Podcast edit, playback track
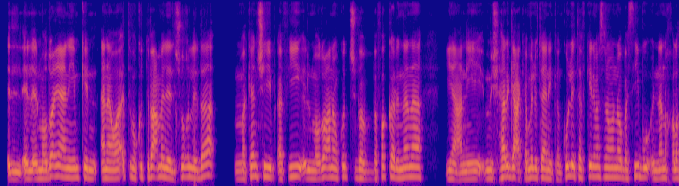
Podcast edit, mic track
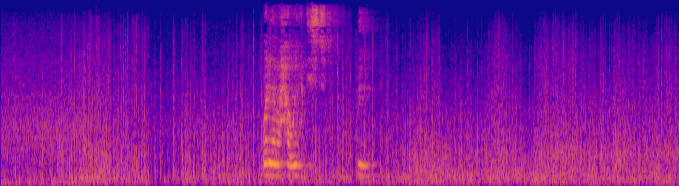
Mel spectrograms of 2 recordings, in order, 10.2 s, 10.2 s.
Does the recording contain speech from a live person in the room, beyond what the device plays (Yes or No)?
Yes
